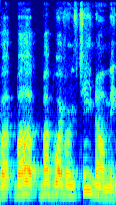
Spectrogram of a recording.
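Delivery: ordinary talk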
